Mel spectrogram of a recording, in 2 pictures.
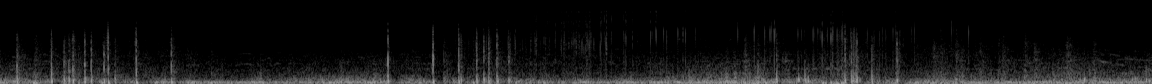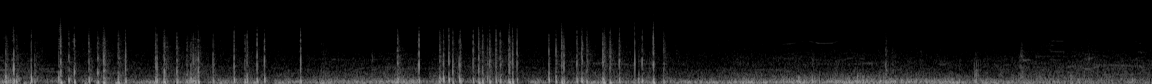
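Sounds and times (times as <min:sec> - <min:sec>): fireworks bangs and crackles: 0:00.0 - 0:23.0
low rumble: 0:04.6 - 0:11.6.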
